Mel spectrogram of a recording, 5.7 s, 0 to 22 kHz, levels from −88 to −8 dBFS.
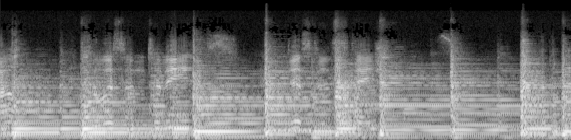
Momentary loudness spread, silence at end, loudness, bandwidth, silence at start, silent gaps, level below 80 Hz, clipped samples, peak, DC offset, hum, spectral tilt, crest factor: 7 LU; 0 s; -17 LUFS; 13.5 kHz; 0 s; none; -44 dBFS; under 0.1%; -2 dBFS; under 0.1%; none; -5.5 dB/octave; 14 dB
